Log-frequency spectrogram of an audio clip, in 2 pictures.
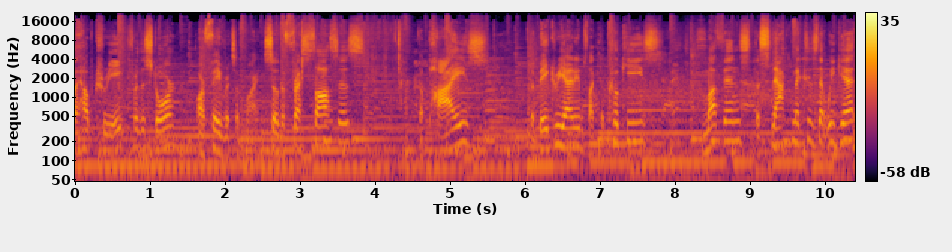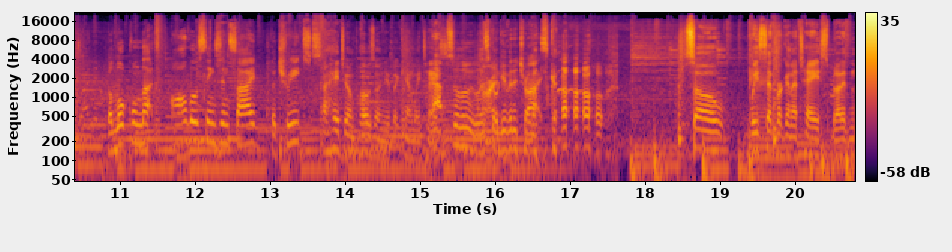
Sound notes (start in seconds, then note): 16.5 laughing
